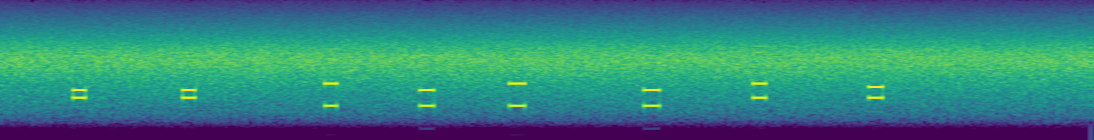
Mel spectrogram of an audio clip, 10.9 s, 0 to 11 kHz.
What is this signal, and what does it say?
DTMF, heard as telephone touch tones, dialled by hand, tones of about 150 ms, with radio hiss. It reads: * * 3 1 3 1 # 0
